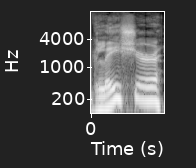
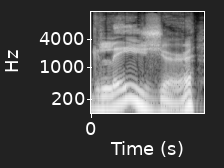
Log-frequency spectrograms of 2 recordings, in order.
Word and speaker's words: glacier: And I should mention that this word can be pronounced different ways. In the American dictionary, we got the word glacier and glacier, but I believe British people say glacier, so it depends on where you are.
